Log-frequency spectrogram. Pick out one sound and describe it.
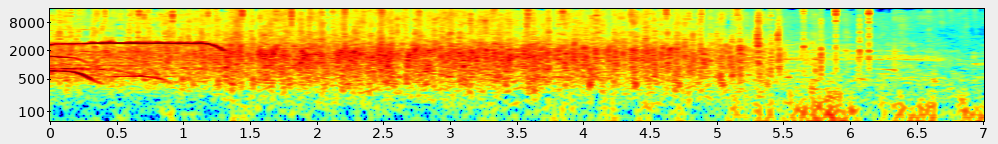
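A large crowd applauds.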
